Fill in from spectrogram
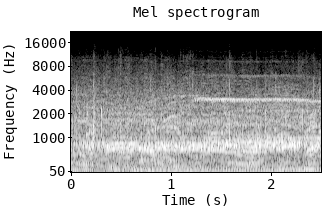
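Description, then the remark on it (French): A crowd of about 300,000 people along the channel at Les Sables d'Olonne applauds and cheers as a boat leaves port for a race start line in November 2016, in a dense, continuous wash of clapping and shouting voices, steady and loud throughout with no breaks. “300 000 personnes qui applaudissaient”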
